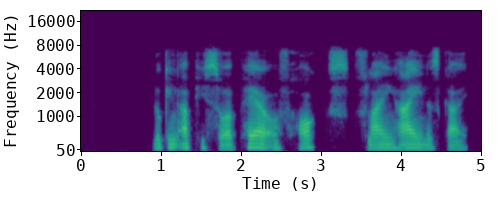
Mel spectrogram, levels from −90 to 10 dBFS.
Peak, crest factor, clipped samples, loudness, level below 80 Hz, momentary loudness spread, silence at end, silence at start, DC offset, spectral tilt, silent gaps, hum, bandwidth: -4 dBFS; 20 dB; under 0.1%; -24 LUFS; -62 dBFS; 9 LU; 0.2 s; 0.9 s; under 0.1%; -5 dB/octave; 3.02-3.06 s; none; 7.8 kHz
